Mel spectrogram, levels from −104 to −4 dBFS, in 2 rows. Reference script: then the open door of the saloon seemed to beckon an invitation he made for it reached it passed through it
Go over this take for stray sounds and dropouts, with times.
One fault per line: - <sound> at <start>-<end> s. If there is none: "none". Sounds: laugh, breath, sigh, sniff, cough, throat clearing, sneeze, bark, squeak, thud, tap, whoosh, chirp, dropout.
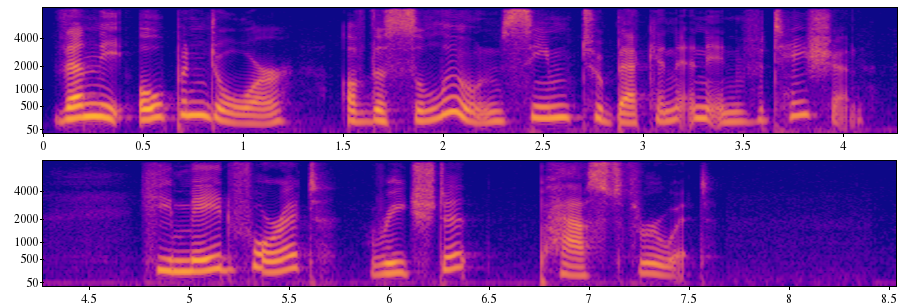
none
